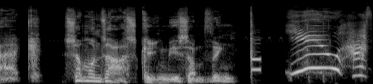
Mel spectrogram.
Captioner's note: phone beeps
